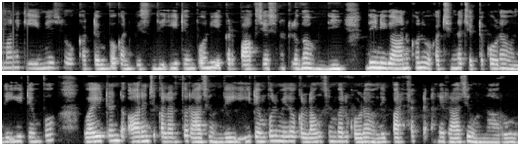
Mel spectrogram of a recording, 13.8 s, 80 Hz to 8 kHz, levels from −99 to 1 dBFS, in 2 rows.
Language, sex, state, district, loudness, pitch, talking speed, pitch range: Telugu, female, Andhra Pradesh, Visakhapatnam, -17 LUFS, 190 Hz, 185 wpm, 175-200 Hz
